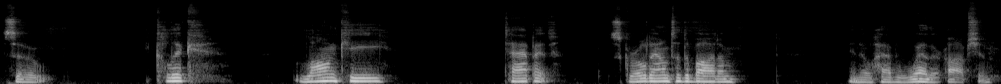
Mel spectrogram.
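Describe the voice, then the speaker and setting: This American man guides listeners through instructions as the host of a tutorial. He sounds husky and soft-edged at medium pitch, dark and relaxed in tone. His delivery is casual and plain, with pauses as he moves on to each new step.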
